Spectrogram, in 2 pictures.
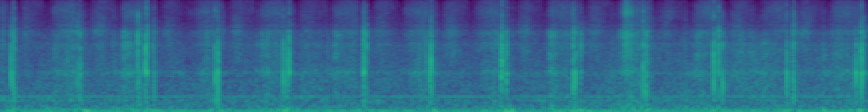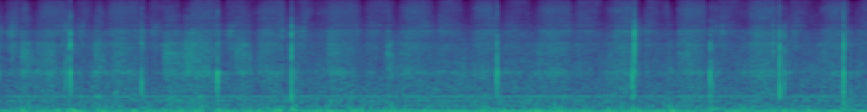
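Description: Fingernails scratch quickly over patterned spandex/polyester yoga pants, synthetic stretch fabric leggings, worn on the thigh. Short, bright, rasping strokes repeat at an uneven, fast pace over a steady low background hum and a faint tone.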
